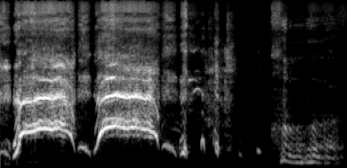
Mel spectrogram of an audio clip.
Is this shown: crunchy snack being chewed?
no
